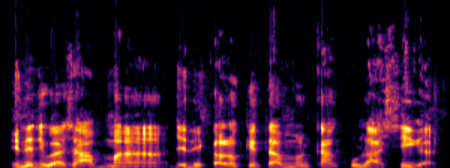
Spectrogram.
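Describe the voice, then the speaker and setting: A man's voice: on the low side, sing-song, brisk, a bit bright, no echo. A man in his sixties, a retired navy admiral, explaining patiently in a casual interview and posing rhetorical questions. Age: 60s.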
